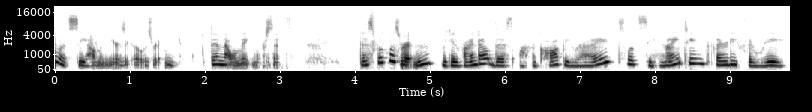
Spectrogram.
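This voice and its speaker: Husky-voiced woman reading a children's storybook. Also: medium pitch, dry recording, low-quality recording. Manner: animated, explains things simply to children. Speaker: children's read-aloud host. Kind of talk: expressive storybook read-aloud with asides to young listeners.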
